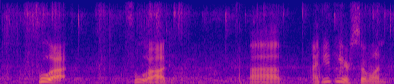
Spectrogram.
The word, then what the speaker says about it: Fuat: So, is that how you say Fuat with a soft D? Fuad. Fuad. I did hear someone pronounce it that way earlier today. Fuat.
